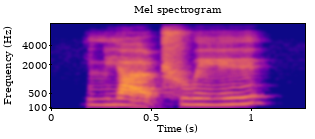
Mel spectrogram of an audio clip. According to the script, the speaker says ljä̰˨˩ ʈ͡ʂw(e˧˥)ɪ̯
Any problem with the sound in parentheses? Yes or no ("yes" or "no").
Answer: no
